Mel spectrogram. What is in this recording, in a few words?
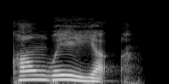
black ash, Cayuga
